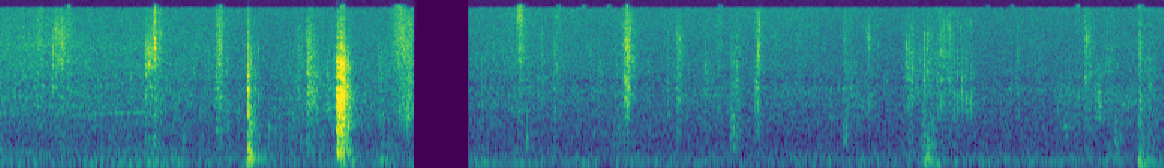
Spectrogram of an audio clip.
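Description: Bodies bump and clothing rustles in a close scuffle.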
